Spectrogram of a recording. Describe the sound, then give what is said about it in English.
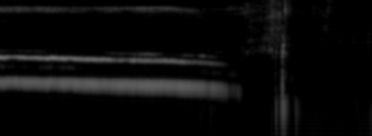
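A person imitates a wolf with one long, sustained howl that slowly drops in pitch over about two seconds, loud, followed by a sharp breath and faint rustling. “End it with a wolf howl.”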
